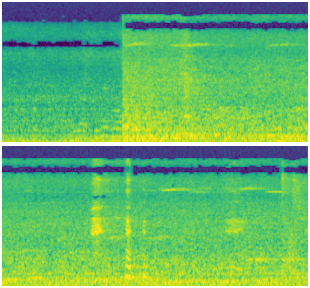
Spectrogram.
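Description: A steady low background rumble that steps up abruptly, louder and fuller, about a second in, with a couple of sharp clicks around four seconds.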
